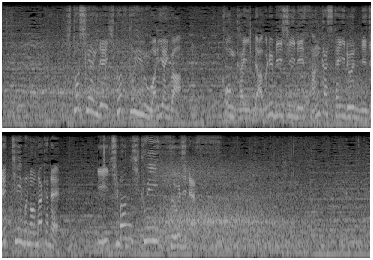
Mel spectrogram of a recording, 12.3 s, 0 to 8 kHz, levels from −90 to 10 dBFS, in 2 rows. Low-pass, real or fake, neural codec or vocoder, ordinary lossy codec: 7.2 kHz; real; none; none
